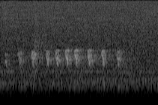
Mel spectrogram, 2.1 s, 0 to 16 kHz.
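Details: Garden blackbird on 23 May 2021 giving one alarm series: about ten sharp chink notes delivered rapidly, loudest in the middle of the burst.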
